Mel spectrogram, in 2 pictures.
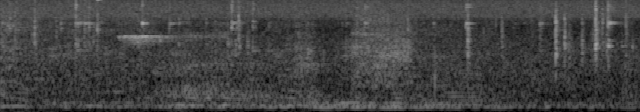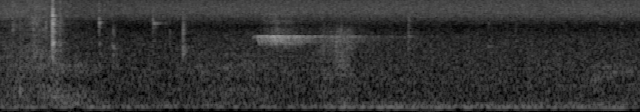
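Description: Quickdraws and carabiners on a sport climber's harness clinking lightly and irregularly as he climbs, with a cluster of sharper clicks about three seconds in.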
